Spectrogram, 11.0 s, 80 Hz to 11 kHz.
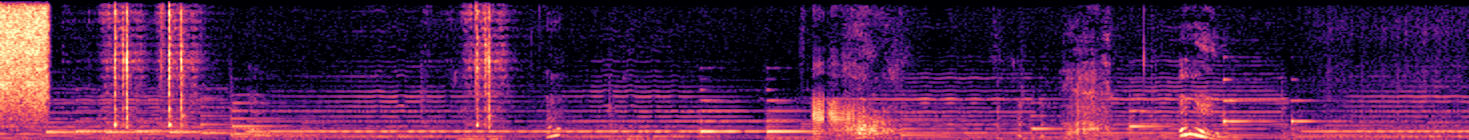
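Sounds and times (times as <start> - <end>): background music: 0.0 - 11.0
dog-like growling and yapping: 6.1 - 6.8.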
